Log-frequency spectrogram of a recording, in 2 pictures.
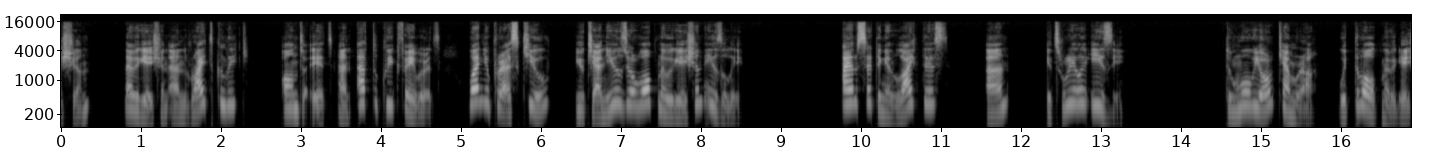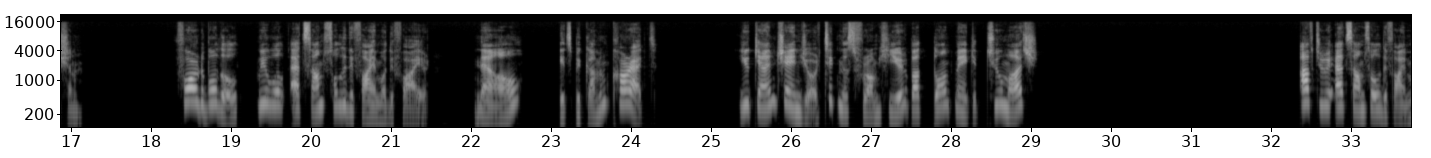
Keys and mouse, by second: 2.3-4.4 right drag, 5.0 q, 6.7-15.6 typing, 16.8 click, 17.1 g, 17.2 x, 17.4 s, 17.7 click, 19.7-21.6 drag, 22.6 click, 22.9 middle click, 23.9 middle click, 27.8-29.7 middle drag, 29.9-31.1 middle drag, 30.7 KP_0, 31.7 click, 32.6 KP_0, 33.0 click, 33.6 ctrl+s.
